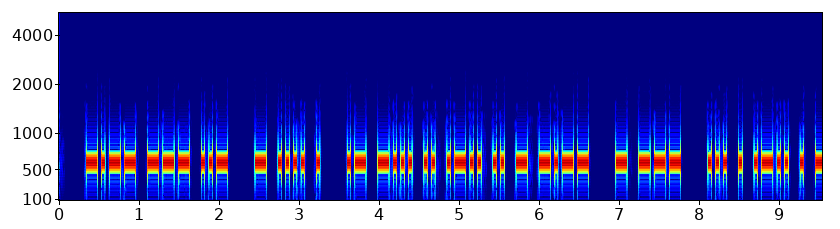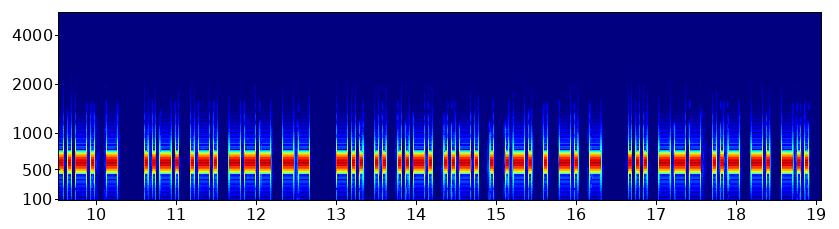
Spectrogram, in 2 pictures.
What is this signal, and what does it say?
Morse code, heard as a keyed tone, about 25 wpm, 600 Hz. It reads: YOU THE ABILITY TO SELECT FROM DIFFERENT SOUND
